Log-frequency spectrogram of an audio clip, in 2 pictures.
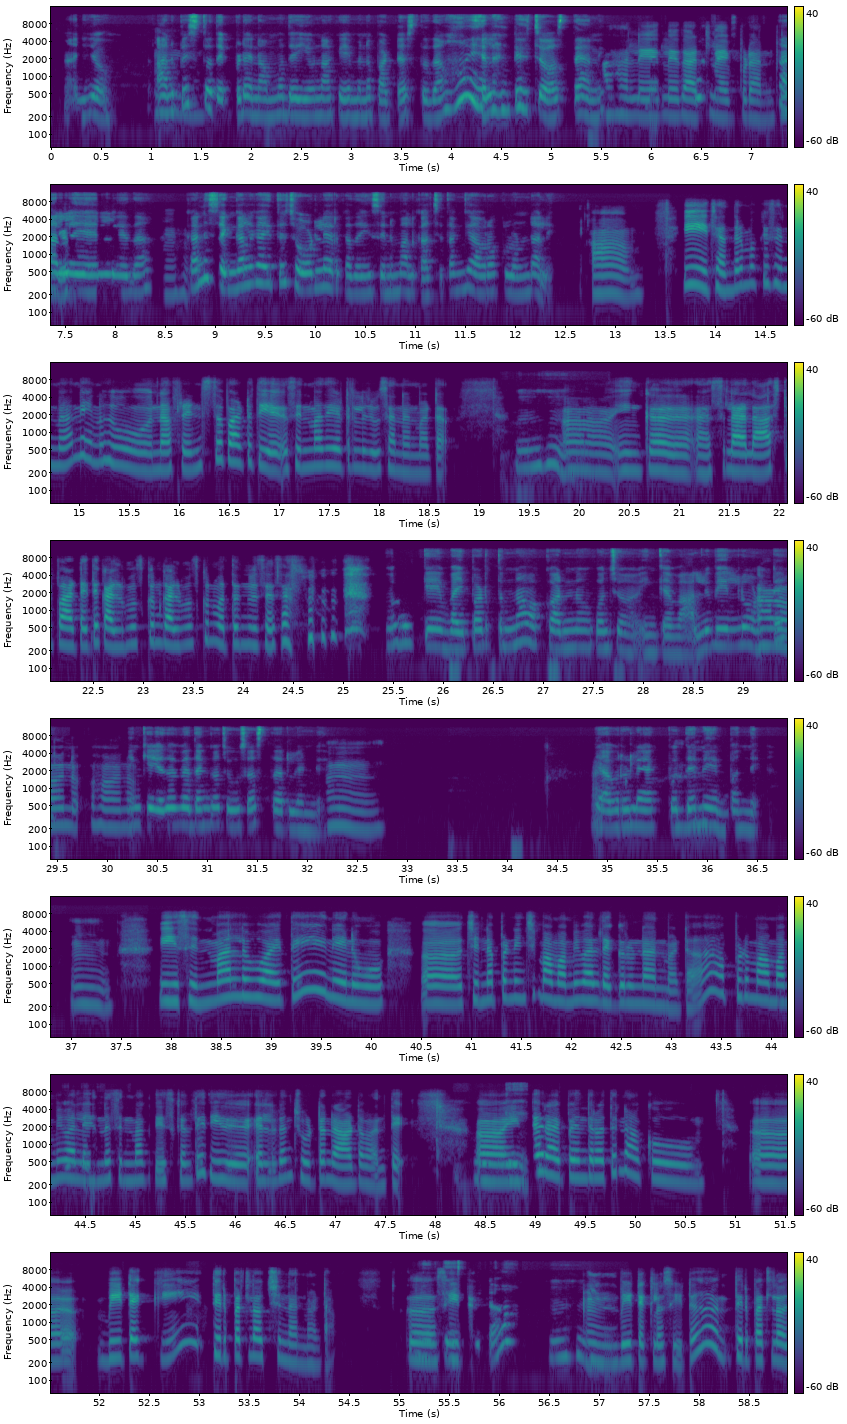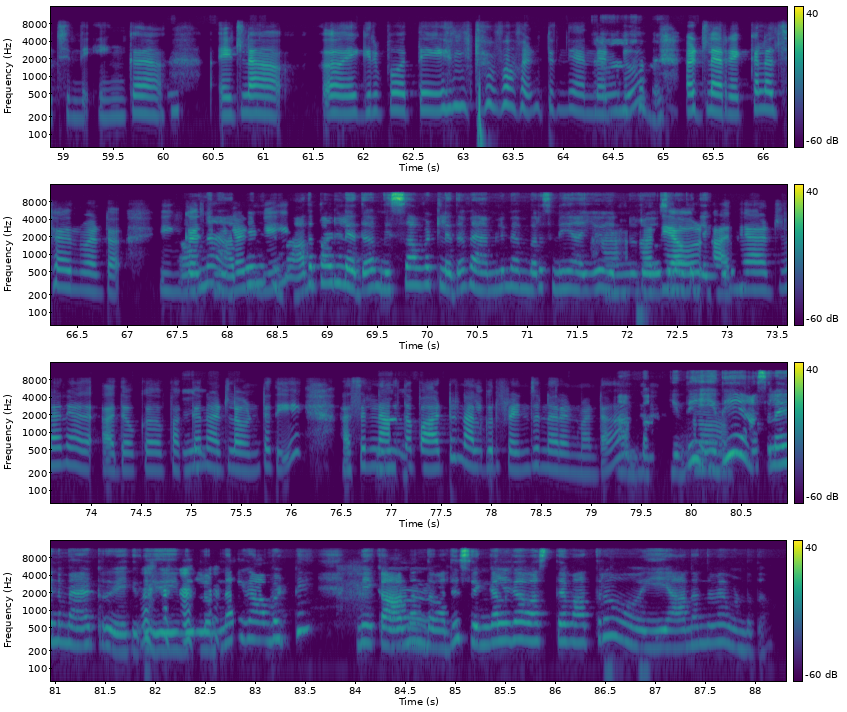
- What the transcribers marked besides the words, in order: static; chuckle; other background noise; chuckle; in English: "సింగిల్‌గా"; in English: "ఫ్రెండ్స్‌తో"; in English: "థియేటర్‌లో"; in English: "లాస్ట్ పార్ట్"; chuckle; in English: "మమ్మీ"; in English: "మమ్మీ"; in English: "బీటెక్‌కి"; in English: "సీట్"; in English: "బీటెక్‌లో"; laughing while speaking: "ఎగిరిపోతే ఎంత బావుంటుంది"; singing: "ఎగిరిపోతే ఎంత బావుంటుంది"; in English: "మిస్"; in English: "ఫ్యామిలీ మెంబర్స్‌ని?"; in English: "ఫ్రెండ్స్"; laugh; in English: "సింగిల్‌గా"
- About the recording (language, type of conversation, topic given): Telugu, podcast, సినిమాలు, పాటలు మీకు ఎలా స్ఫూర్తి ఇస్తాయి?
